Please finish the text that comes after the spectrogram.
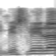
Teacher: ya Bismillahirrahmanirrahim ini bismillah lafad Allahnya dibaca bismillahnya Dibaca tipis tipis Kenapa dibaca tipis karena berbaris bawah karena sebelum sebelumnya sebum Allah ada ada kasr berbaris bawah sebelum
